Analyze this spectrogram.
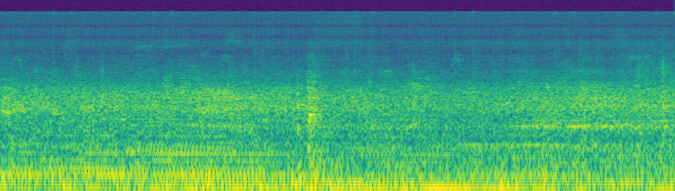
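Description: Outdoor background noise: a steady low rumble with hiss, and a faint low hum that sets in about four seconds in.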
